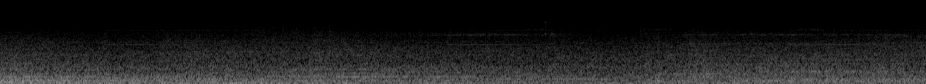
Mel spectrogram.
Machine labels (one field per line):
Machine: slide rail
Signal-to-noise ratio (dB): -6 dB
